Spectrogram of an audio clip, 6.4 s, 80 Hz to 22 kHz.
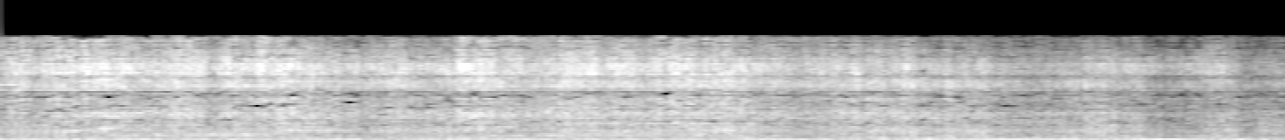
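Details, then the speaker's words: Honda Beat 2017 scooter after sensor replacement to cure stutter and power loss around 20 km/h: engine note climbs smoothly and drops on repeated throttle blips without hesitation; throttle response now normal. "dia masalah itu udah sembuh karena sensornya udah diganti"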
